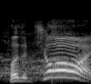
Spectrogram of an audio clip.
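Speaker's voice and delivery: loud, very high call-and-response shout. Leading the congregation in a phrase it was asked to raise: saying it loudly. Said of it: "Say it loudly".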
